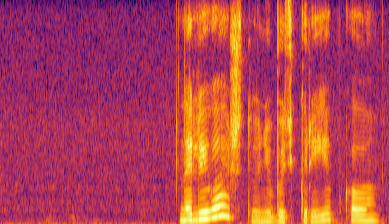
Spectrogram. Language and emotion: Russian, sad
